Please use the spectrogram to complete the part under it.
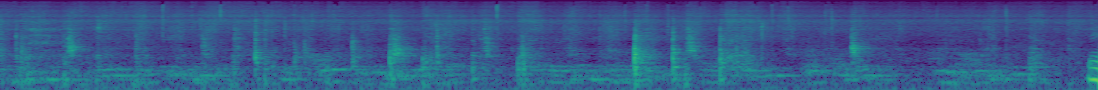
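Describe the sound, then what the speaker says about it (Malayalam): Vegetables sautéed with black pepper in a pan for an elambakka (clam) roast, giving a steady close sizzle broken by repeated sharp scrapes and clicks of a spoon stirring against the pan. "കുറച്ച് കുരുമുളക് ഇട്ടിട്ട് നമുക്ക് നന്നായിട്ട് വഴറ്റാം."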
